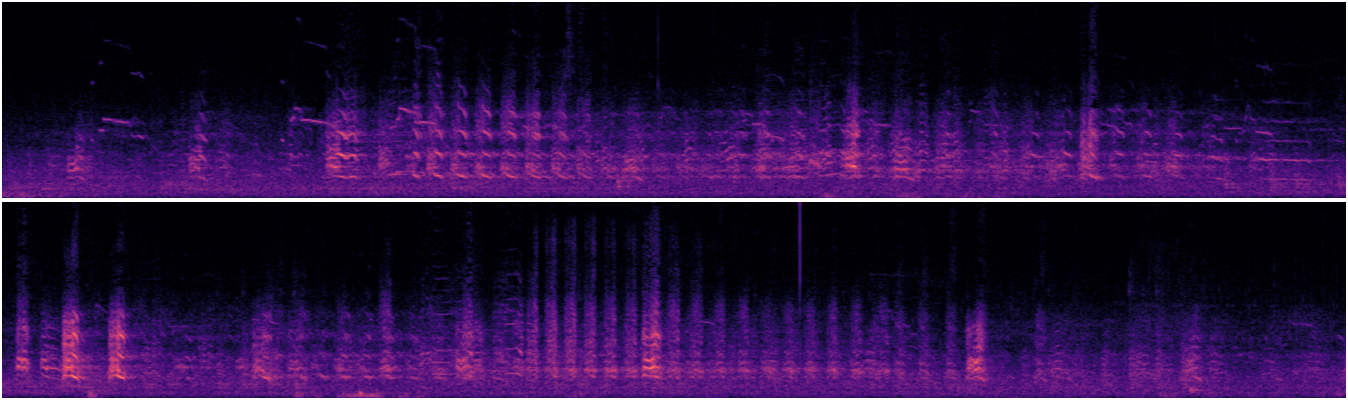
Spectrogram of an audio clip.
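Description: Seagulls call and squawk overhead, near and far.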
